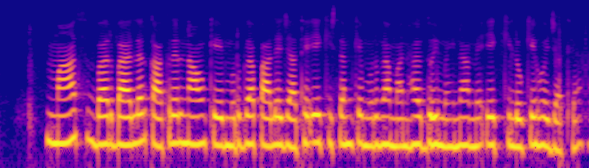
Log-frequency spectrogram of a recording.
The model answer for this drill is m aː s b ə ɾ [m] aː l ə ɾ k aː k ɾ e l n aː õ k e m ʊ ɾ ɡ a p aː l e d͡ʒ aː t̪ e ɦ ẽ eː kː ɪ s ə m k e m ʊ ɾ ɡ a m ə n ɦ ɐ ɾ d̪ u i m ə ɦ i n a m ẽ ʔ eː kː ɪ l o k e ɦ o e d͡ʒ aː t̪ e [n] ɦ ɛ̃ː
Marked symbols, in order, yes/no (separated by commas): no, no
